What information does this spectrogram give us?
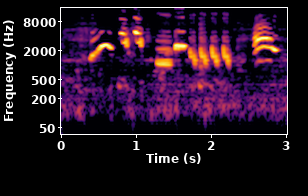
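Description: An Asian pied starling sings a lively jumble of slurred whistles, a steady mid-pitched note and a quick run of dropping chattery notes, over faint low background noise.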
